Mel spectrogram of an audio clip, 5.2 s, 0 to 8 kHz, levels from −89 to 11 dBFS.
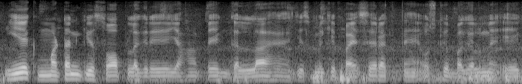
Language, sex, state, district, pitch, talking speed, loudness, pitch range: Hindi, male, Bihar, Katihar, 105 Hz, 265 wpm, -20 LUFS, 100-110 Hz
